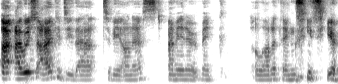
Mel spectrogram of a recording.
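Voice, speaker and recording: A woman with an American accent speaks at a moderate pace in a bright, sharp tone with vocal fry, a fairly low pitch, and ordinary pitch variation. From US, New York City. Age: 40s. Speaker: crochet content creator. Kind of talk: casual chat.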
